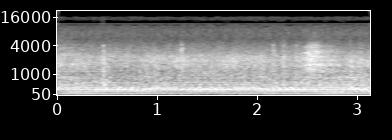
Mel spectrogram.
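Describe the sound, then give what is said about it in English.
A steady, loud airplane engine drone with a low hum, heard from the cockpit as the plane cruises at night above moonlit clouds, unbroken throughout. “He peers ahead with a serene smile as the plane floats above the moonlit clouds.”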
